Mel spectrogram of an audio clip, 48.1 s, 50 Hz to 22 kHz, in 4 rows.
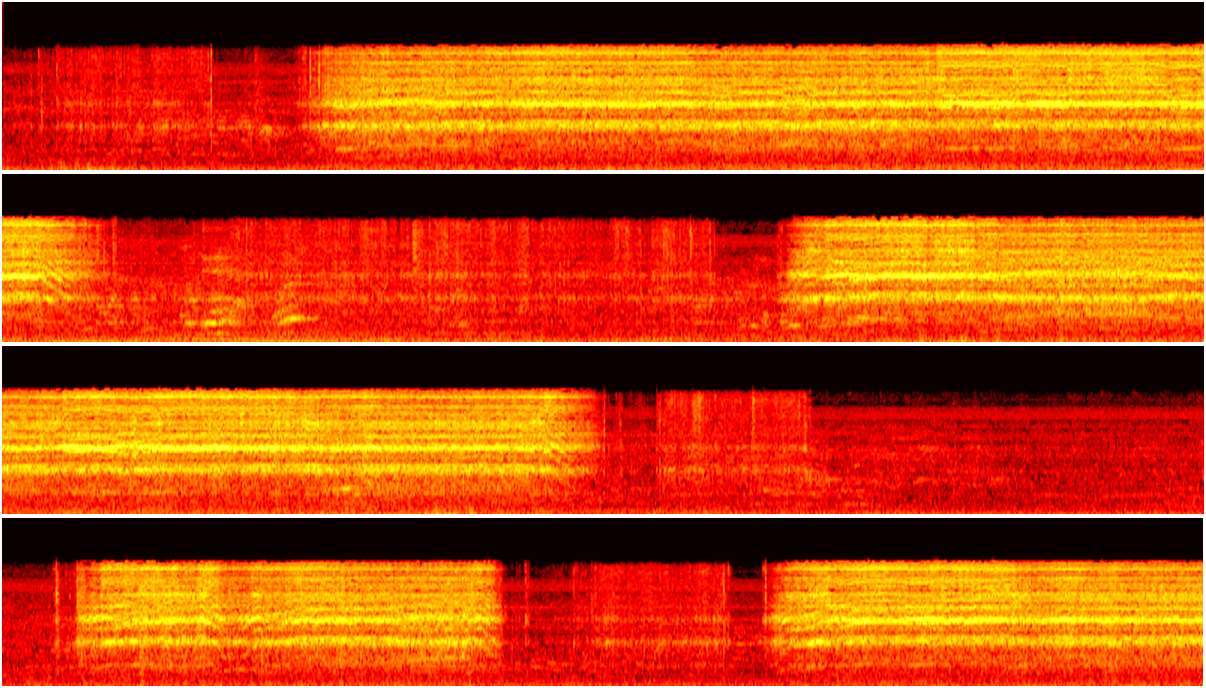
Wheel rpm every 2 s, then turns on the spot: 10, 60, 160, 160, 160, 160, 50, 10, 20, 20, 150, 160, 160, 160, 120, 10, 0, 0, 80, 140, 70, 20, 150, 160.
0-2 14-18 30-32 40-42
